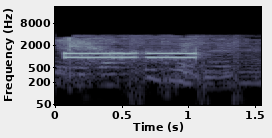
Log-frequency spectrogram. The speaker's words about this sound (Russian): Если хотите оставить ему голосовое сообщение, пожалуйста, говорите после звукового сигнала.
